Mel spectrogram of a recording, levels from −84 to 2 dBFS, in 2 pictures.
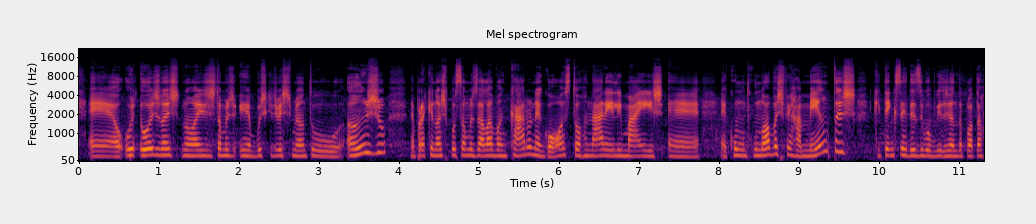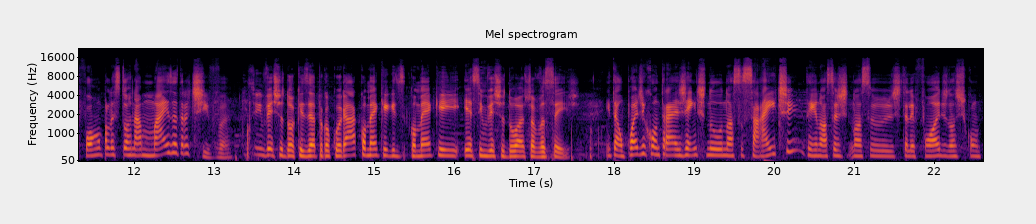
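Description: Nothing in the audio stands out as a technical problem; there's no point anywhere along it that catches the ear as having gone wrong.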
